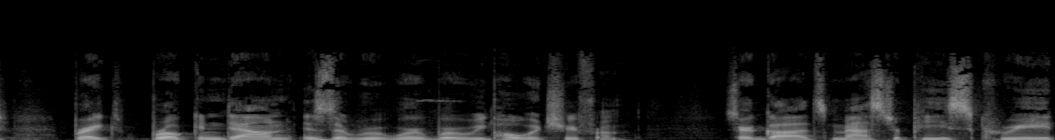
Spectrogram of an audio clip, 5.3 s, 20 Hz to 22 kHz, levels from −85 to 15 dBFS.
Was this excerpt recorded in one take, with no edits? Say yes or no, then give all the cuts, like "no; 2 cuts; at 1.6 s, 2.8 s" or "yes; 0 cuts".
no; 3 cuts; at 1.5 s, 2.5 s, 3.7 s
